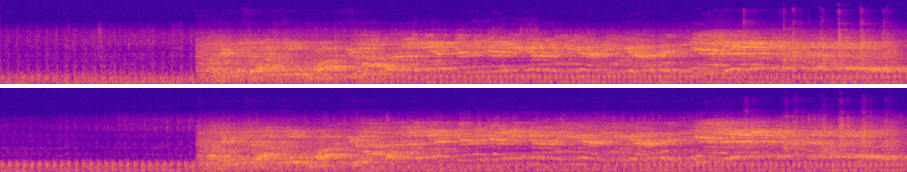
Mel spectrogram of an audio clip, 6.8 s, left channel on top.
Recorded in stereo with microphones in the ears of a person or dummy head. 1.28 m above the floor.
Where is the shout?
40° left (ahead or behind), 3.5 m.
